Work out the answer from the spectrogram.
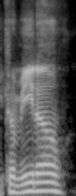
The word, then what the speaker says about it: Camino: Camino, that's kind of weird, like from Breaking Bad, and then Camino kind of rhymes with El Camino, El Camino, yeah, absolutely.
